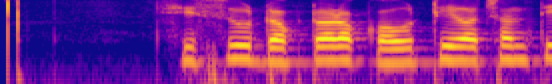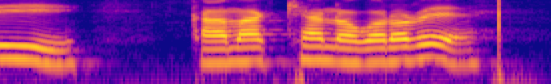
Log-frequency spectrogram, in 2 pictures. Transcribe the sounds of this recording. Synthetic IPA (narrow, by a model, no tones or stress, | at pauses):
sisuɖɔkʈɔɾɔkowʈʰiɔt͡ʃʰɔnt̪i | kamakʰːjanɔɡɔɾɔɾe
